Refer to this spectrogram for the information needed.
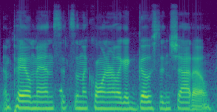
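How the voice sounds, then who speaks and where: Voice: mid-range voice, monotone, normal speed, gravelly, background noise. A streamer narrating a horror visual novel aloud and breaking off for casual asides.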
